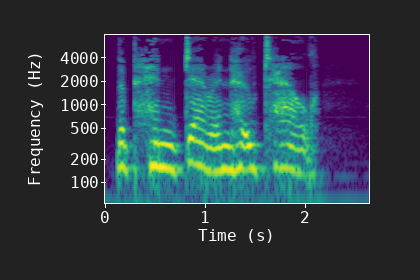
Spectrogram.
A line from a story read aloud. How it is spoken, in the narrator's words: announced Victor grimly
